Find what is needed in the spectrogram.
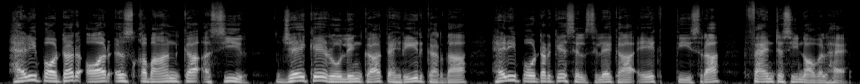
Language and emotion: Urdu, neutral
